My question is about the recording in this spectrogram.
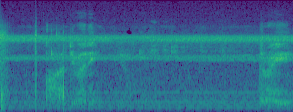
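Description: Insects trilling steadily in the night, a constant high-pitched drone, with a short soft wavering call or whisper about a second in and another at the very end.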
